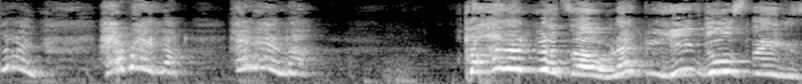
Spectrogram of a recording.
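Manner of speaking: high, loud, excited shout.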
